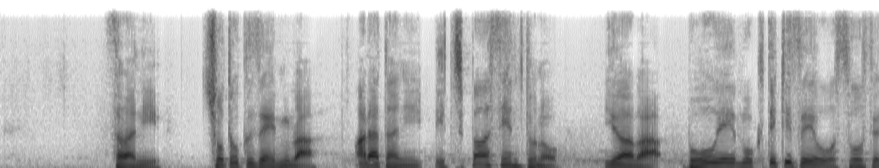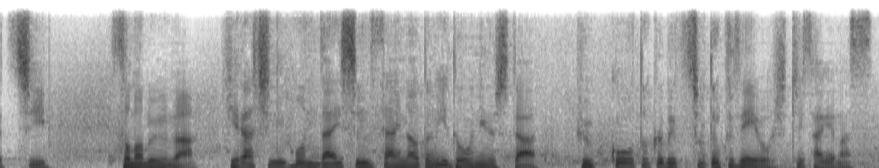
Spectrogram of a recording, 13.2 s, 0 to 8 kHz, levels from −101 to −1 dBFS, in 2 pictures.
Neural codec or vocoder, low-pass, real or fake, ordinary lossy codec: codec, 16 kHz, 1 kbps, X-Codec, HuBERT features, trained on general audio; 7.2 kHz; fake; none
